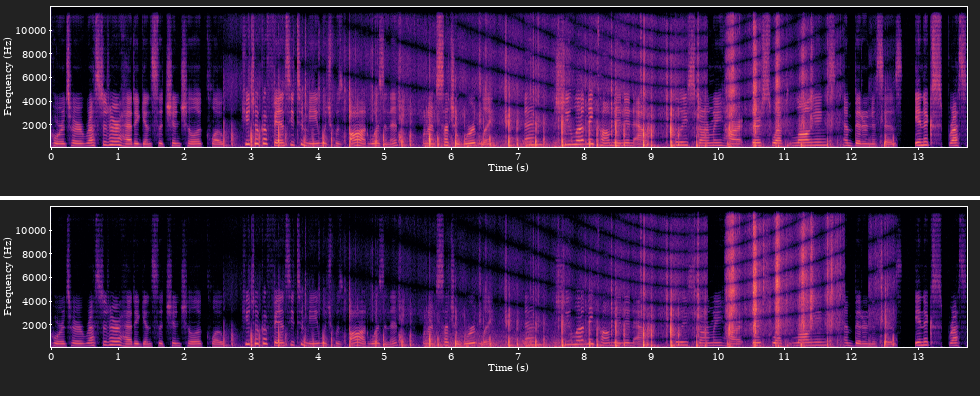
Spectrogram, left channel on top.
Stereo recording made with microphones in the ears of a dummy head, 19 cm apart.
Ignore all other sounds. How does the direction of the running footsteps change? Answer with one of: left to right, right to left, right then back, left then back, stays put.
left to right.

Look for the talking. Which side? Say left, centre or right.
left.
